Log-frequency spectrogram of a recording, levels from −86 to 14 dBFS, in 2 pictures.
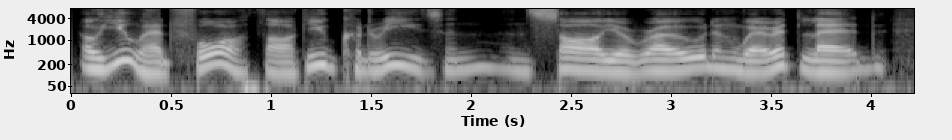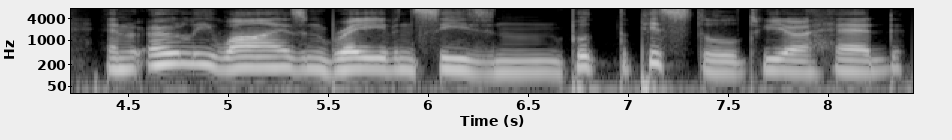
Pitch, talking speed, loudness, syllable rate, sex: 150 Hz, 200 wpm, -16 LUFS, 4.6 syllables/s, male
